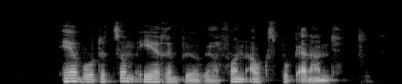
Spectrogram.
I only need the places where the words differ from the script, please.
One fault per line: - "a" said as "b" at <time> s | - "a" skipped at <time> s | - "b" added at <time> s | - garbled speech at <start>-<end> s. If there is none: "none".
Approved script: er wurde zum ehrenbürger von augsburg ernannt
none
